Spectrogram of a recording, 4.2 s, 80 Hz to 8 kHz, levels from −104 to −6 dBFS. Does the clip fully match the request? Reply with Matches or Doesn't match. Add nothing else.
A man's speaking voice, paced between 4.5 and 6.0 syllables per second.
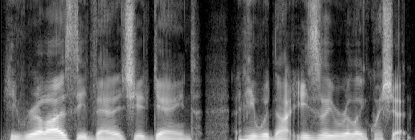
Doesn't match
